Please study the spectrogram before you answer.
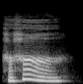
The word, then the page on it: ha-ha: British English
